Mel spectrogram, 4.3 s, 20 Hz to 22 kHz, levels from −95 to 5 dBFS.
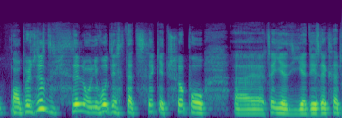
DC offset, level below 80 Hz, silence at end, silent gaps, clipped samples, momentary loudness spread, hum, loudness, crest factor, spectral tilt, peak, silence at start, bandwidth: under 0.1%; -70 dBFS; 0 s; none; under 0.1%; 9 LU; none; -20 LUFS; 18 dB; -6 dB/octave; -2 dBFS; 0 s; 10.5 kHz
